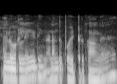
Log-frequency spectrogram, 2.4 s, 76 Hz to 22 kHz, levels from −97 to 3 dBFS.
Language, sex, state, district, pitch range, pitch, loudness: Tamil, male, Tamil Nadu, Kanyakumari, 95-115 Hz, 110 Hz, -18 LUFS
